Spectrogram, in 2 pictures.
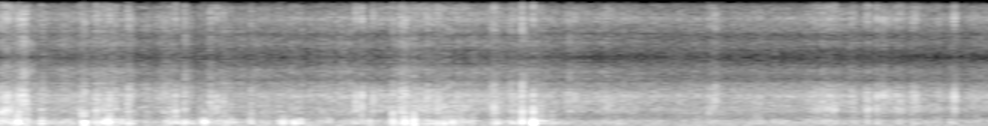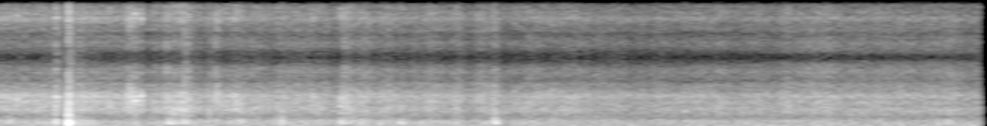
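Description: Mountain bike rolling over snow: a steady crunching hiss from the tyres, with sharp knocks from the bike over bumps in the first three seconds and once more about five seconds in, then quieter, even rolling.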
